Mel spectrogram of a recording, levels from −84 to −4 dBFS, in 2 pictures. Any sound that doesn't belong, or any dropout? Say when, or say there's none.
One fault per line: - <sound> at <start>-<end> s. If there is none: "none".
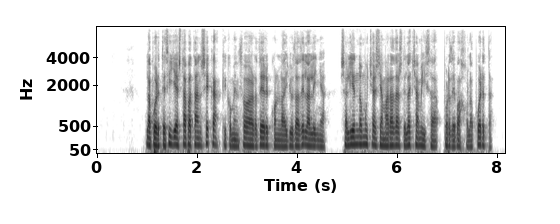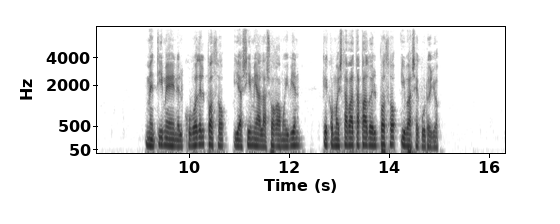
none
